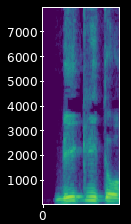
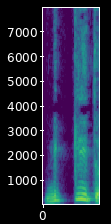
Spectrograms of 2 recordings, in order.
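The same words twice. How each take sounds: First: 'বিকৃত' said as bikrit, ending on the t with no vowel after; the proper 'বিকৃত', closed off sharply at the t; correct pronunciation. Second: 'বিকৃত' said as bikrito, with an added final o; the mistaken 'বিকৃত', ending on a clear o vowel; wrong pronunciation. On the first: ('বিকৃত' শুদ্ধ উচ্চারণে, শেষে কোনো স্বর ছাড়া: বিকৃত্) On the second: ('বিকৃত' ভুল উচ্চারণে, শেষে ও-কার দিয়ে: বিকৃতো) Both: Shown as a demonstration. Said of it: "আসলে হবে বিকৃত".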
